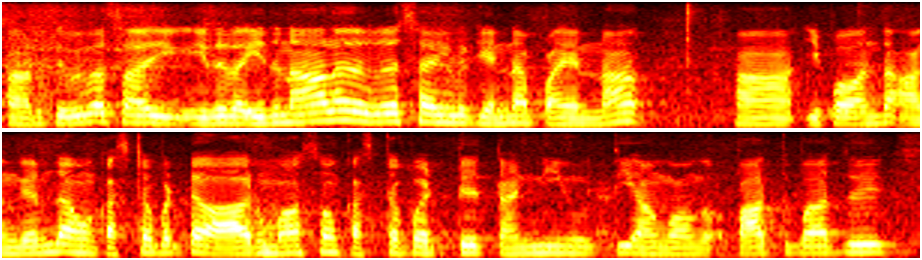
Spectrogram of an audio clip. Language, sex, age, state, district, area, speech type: Tamil, male, 18-30, Tamil Nadu, Perambalur, urban, spontaneous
